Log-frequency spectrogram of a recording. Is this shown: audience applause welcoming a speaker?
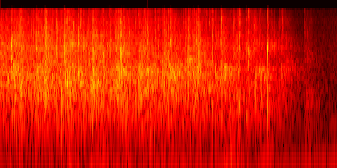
yes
